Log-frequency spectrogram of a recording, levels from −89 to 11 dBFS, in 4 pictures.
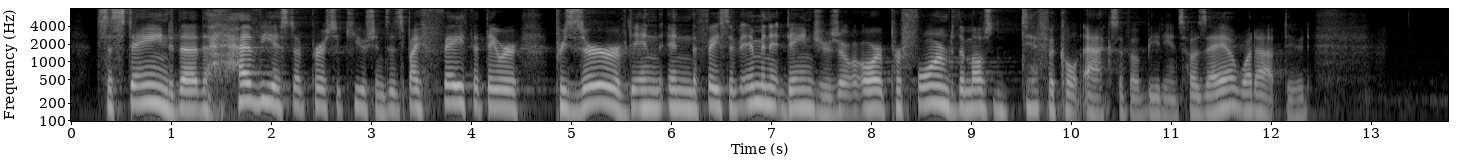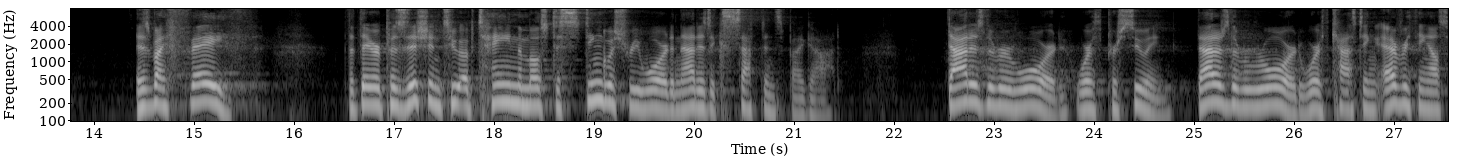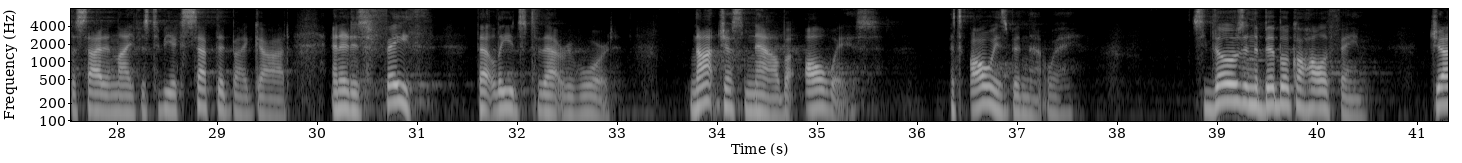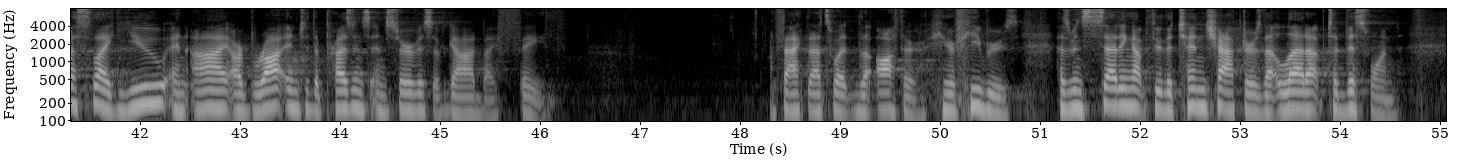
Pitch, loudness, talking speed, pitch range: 160 Hz, -28 LUFS, 155 wpm, 135-175 Hz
